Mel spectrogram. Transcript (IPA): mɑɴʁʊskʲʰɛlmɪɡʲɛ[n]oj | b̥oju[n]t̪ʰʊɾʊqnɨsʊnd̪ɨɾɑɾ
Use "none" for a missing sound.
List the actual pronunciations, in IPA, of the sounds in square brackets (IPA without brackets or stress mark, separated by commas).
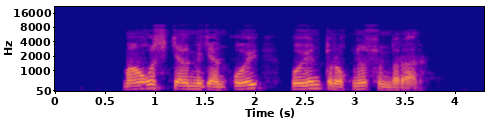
n, n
